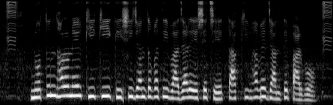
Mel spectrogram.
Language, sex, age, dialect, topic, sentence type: Bengali, female, 46-50, Western, agriculture, question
